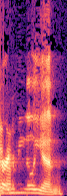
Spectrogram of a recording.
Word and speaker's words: carnelian: Although I don't have the carmeline. Wait, how do you say carnelian? – Carnelian. Excuse me.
